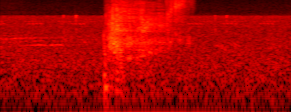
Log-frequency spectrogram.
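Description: A short whooshing interface sound plays.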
